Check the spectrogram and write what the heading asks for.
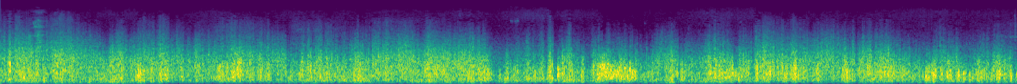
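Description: Wind over open ground: a faint, steady rushing noise.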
